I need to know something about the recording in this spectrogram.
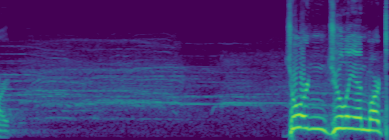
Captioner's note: attendees cheering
